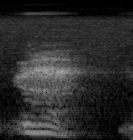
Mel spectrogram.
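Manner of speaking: loud, high exhausted sigh; tired sigh. Real, not acted. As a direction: sigh like you're worn out. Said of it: "I hate being so freaking tired".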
